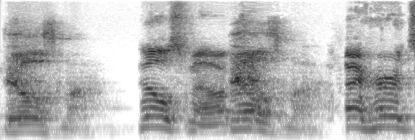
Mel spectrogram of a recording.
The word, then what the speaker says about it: Bylsma: You can say Bylsma, as long as you keep the S and not a Z. Like if we're going to be nitpicky, that's how they say it in the old country.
